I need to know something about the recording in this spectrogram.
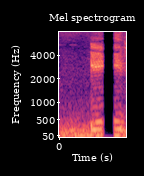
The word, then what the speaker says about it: EDI: are you named Ed Ed is the phonetic pronunciation of e di that is an acronym for enhanced defense intelligence what do you do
